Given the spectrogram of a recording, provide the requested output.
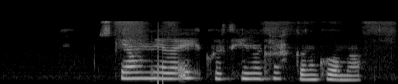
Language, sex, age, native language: Icelandic, female, 11, Icelandic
